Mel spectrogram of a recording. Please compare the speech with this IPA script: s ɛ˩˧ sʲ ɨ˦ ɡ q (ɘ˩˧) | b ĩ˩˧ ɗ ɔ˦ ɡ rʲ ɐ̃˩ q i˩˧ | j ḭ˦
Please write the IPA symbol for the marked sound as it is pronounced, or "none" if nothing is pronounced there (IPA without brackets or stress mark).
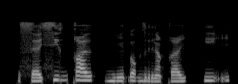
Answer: ɘ˦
